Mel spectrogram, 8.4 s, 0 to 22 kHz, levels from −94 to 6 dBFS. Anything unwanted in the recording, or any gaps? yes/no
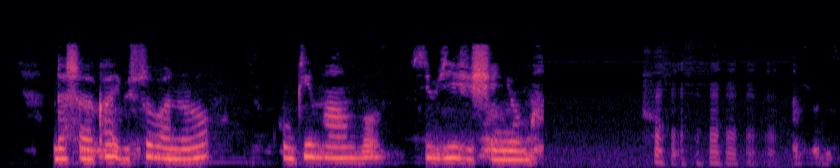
yes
